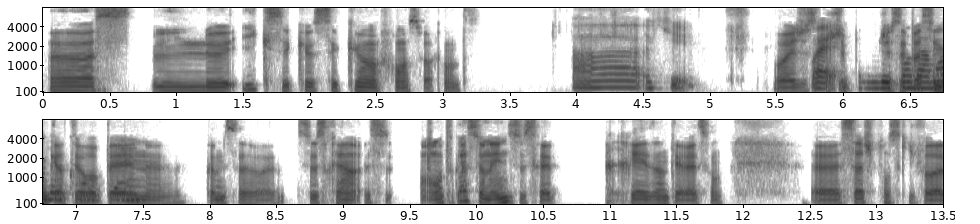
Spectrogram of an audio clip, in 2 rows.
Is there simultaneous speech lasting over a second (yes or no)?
yes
